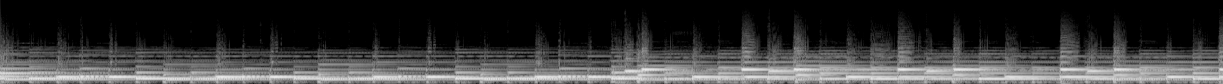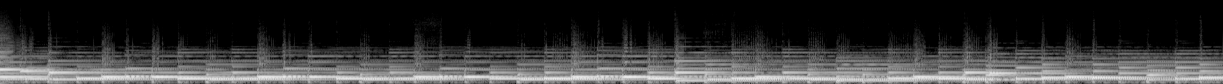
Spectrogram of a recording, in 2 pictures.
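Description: Instrumental piano music playing steadily, a melody of short stepping notes over held lower notes.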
